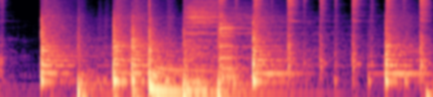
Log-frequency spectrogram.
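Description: A live rock band comes in together about half a second in: a drum kit with cymbal and snare hits, bass, electric guitar and electric keyboard playing a driving rhythm.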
